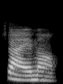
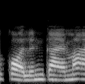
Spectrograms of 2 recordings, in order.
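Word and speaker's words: collenchyma: Second is कोनकाइमा and please don't pronounce it चाइमा। Some students pronounce it like चाइमा बट इट्स पैरेंकाइमा, कोलेंकाइमा एंड the last one इज़ क्लरेंकाइमा।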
